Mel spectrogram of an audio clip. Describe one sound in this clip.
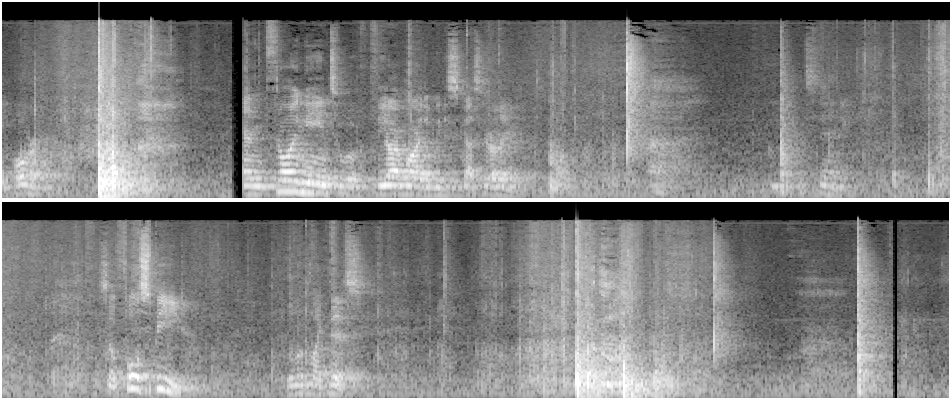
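Bodies thud onto a padded mat.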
